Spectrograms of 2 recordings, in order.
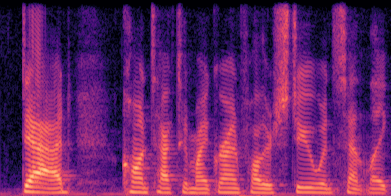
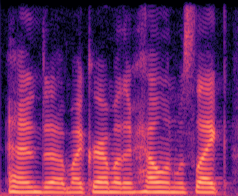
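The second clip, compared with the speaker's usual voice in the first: usual speaking voice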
